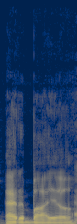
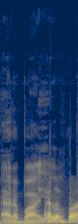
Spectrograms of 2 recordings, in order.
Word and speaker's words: Adebayo: Adebayo. – Adebayo.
